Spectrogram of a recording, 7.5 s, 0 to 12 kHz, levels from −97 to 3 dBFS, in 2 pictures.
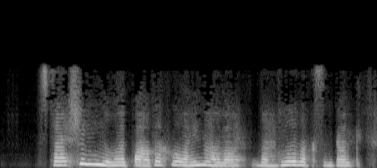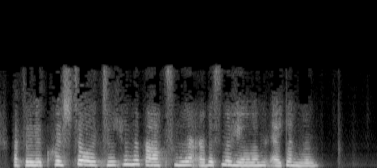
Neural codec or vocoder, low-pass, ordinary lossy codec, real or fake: codec, 16 kHz, 0.5 kbps, FreqCodec, smaller model; 7.2 kHz; MP3, 32 kbps; fake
